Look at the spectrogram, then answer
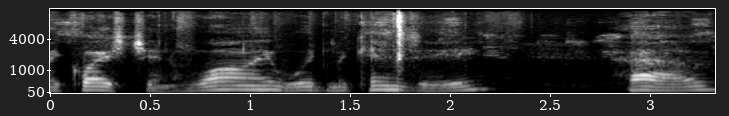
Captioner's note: speaking French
